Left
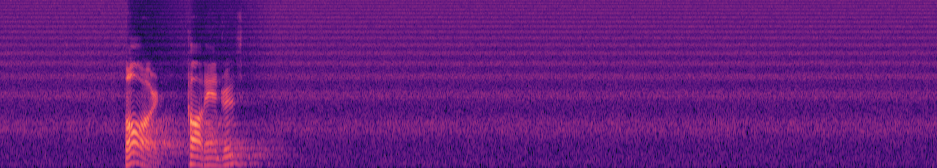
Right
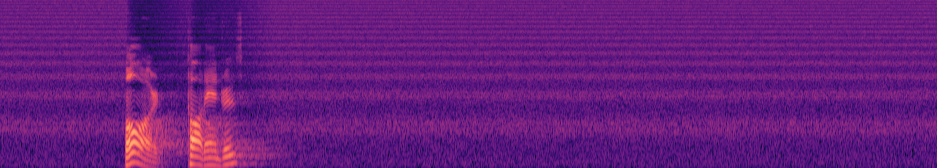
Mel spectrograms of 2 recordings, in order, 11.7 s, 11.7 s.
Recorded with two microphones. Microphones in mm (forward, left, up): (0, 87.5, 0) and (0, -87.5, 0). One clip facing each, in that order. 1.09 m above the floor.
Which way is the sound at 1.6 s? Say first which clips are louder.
Right 6 dB; 35° right (ahead or behind).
